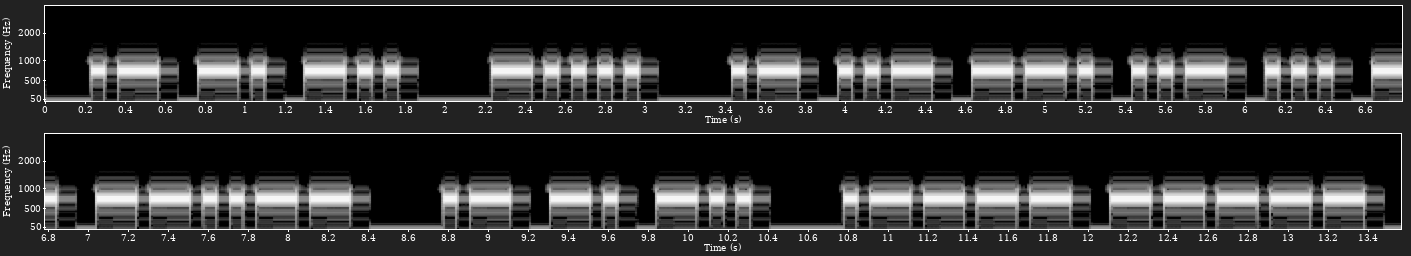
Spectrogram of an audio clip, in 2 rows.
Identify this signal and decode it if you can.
Morse code, heard as a keyed tone, about 18 wpm, 750 Hz. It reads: AND 6 AUGUST, AND 10
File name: Morse / 18WPM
